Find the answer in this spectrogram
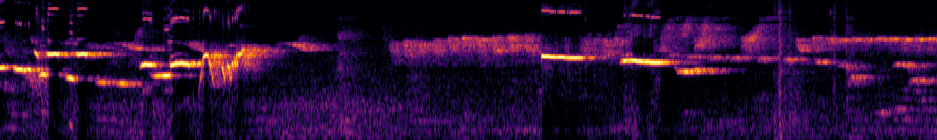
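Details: White-rumped shama, a loud kretekan-style lure call meant to provoke rival birds: bright whistled notes and short sliding phrases, broken by harsher noisy bursts and brief pauses.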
